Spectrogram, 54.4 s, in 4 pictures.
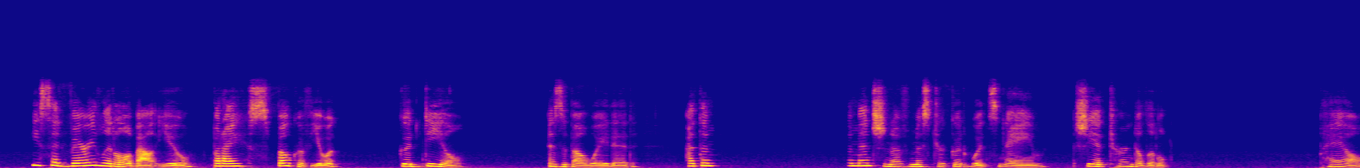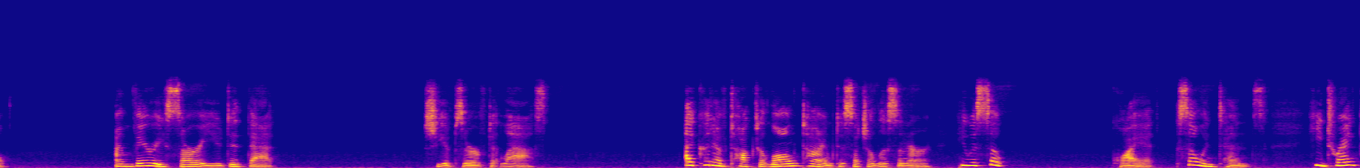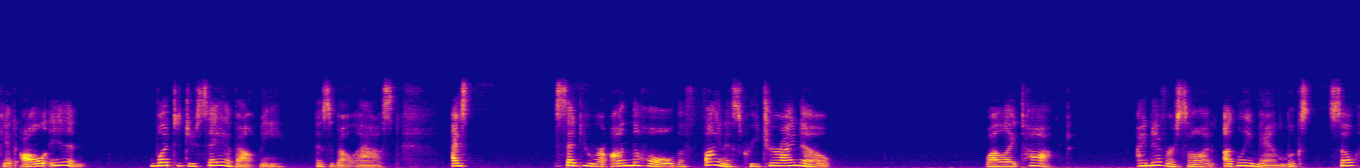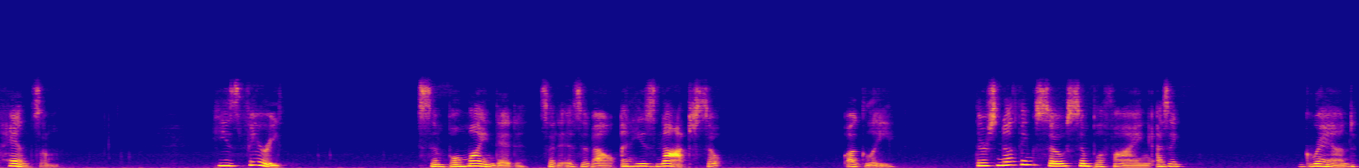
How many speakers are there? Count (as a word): one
